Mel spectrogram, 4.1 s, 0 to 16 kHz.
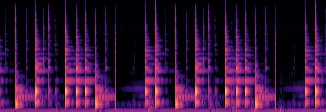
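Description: Sliced bongo loop played back in a drum sampler at 120 bpm: a quick repeating pattern of sharp, ringing bongo hits, with one slice reversed.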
